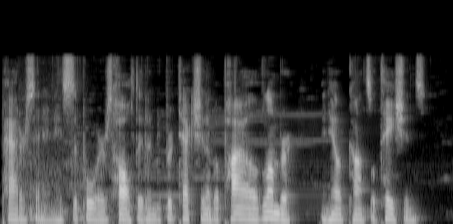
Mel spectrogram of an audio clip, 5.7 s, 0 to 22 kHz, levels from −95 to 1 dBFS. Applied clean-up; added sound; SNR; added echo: classical method log-MMSE.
